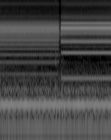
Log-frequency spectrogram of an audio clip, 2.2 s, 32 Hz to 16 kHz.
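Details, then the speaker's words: Hearing test tone from a frequency sweep: a steady, buzzy low tone from an 8-ohm speaker driven by a homemade 555-timer pulse-width-modulation amplifier. "e for your end and we'll start at frequency of 20 hertz which is supposedly the lower range of human hearing so let's begin"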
